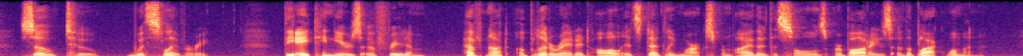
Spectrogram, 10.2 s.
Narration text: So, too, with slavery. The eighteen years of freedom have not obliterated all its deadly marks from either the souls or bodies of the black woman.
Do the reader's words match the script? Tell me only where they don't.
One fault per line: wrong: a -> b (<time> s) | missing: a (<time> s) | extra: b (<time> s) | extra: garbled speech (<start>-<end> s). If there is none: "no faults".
no faults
